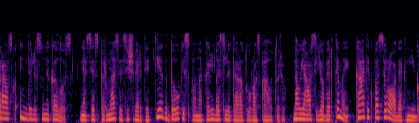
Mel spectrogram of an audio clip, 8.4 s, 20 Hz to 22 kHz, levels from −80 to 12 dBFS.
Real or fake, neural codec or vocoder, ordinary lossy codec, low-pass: fake; codec, 16 kHz, 16 kbps, FreqCodec, smaller model; Opus, 24 kbps; 7.2 kHz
